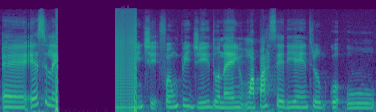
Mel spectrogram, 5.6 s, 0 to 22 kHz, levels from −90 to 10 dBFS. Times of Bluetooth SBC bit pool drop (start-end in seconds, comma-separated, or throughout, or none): none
